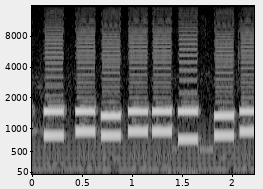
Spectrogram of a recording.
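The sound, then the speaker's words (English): A phone number being dialed to call a man: eight quick touch-tone beeps in a steady rhythm, each a clear two-note electronic tone with short gaps between, loud, with no voices. “Well, let's try to get him on the phone now.”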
